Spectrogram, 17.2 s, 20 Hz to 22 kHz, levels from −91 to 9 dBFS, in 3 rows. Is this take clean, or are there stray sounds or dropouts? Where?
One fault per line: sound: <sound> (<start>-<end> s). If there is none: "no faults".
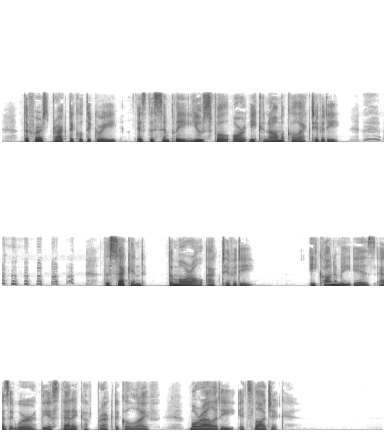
sound: laugh (5.4-6.8 s)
